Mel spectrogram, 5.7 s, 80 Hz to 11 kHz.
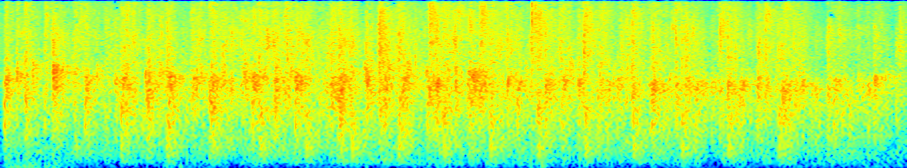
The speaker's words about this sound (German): Bei Radio 1, live aus dem Gorki-Theater, zu Gast der Aktionskünstler Philipp Ruch. Wir reden über die Flüchtlingskrise und wie Sie an dem Applaus eben schon gemerkt haben, hat er eben was Kluges gesagt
